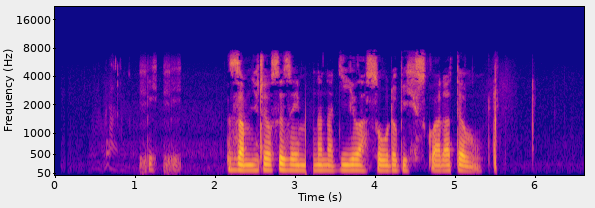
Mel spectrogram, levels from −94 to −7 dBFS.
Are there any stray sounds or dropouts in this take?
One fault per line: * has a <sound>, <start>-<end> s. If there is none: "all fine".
* has a laugh, 1.1-1.6 s
* has a dropout, 3.1-3.2 s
